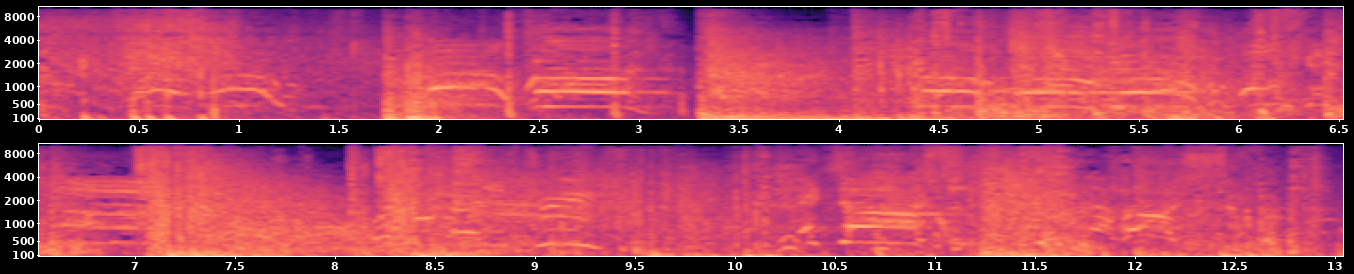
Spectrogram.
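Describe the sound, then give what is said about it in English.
Gunfire rattles through a night battle where soldiers are fired on by their own side. Dense, rapid shots and heavy blasts keep up steadily, with voices yelling among them. “Fired on by their own side, Swimmer is shot.”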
